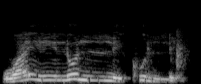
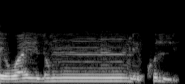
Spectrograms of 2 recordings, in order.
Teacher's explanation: So the sound is not going to be coming up there because of the lam that comes right after the tanween. This is called idgham.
